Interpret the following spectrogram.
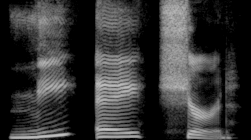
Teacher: stress on the first syllable and that middle sound is like jur similar to composure.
